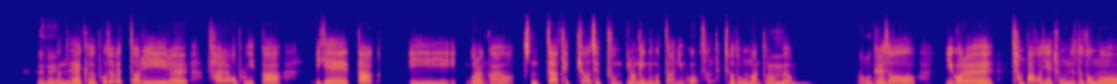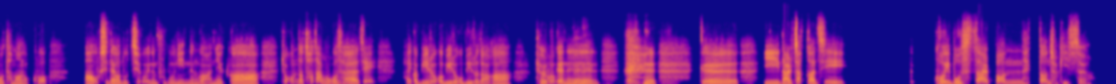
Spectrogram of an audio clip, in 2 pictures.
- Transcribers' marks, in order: tapping; laugh
- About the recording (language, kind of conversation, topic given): Korean, advice, 쇼핑할 때 결정을 미루지 않으려면 어떻게 해야 하나요?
